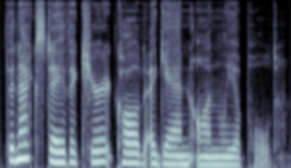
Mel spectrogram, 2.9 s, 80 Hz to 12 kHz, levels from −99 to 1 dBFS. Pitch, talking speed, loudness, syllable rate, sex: 185 Hz, 185 wpm, -18 LUFS, 5.3 syllables/s, female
